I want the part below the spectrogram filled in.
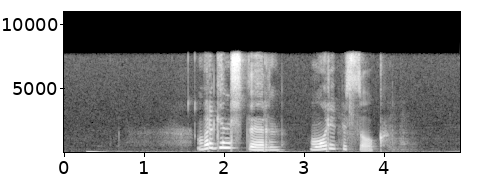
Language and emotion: Russian, positive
